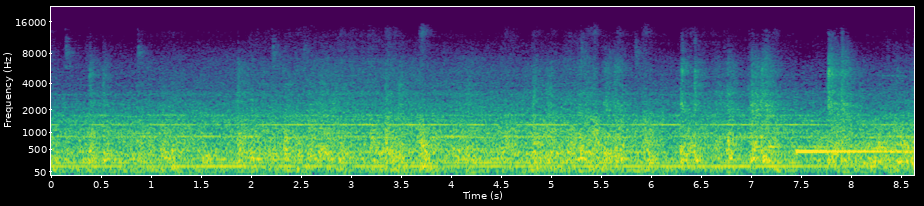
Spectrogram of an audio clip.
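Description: Ohmi Railway electric train running at speed, heard from inside the carriage: a steady hum and rumble with faint clicks from the rails. A steady higher tone joins near the end.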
